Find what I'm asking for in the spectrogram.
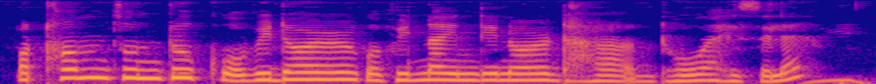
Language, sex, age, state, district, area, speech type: Assamese, female, 18-30, Assam, Nagaon, rural, spontaneous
